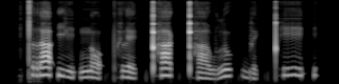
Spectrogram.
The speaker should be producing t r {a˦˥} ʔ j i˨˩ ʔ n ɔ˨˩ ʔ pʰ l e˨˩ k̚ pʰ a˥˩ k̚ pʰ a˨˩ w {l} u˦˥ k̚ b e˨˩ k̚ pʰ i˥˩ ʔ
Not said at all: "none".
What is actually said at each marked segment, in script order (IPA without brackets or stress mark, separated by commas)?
a˦˥, l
